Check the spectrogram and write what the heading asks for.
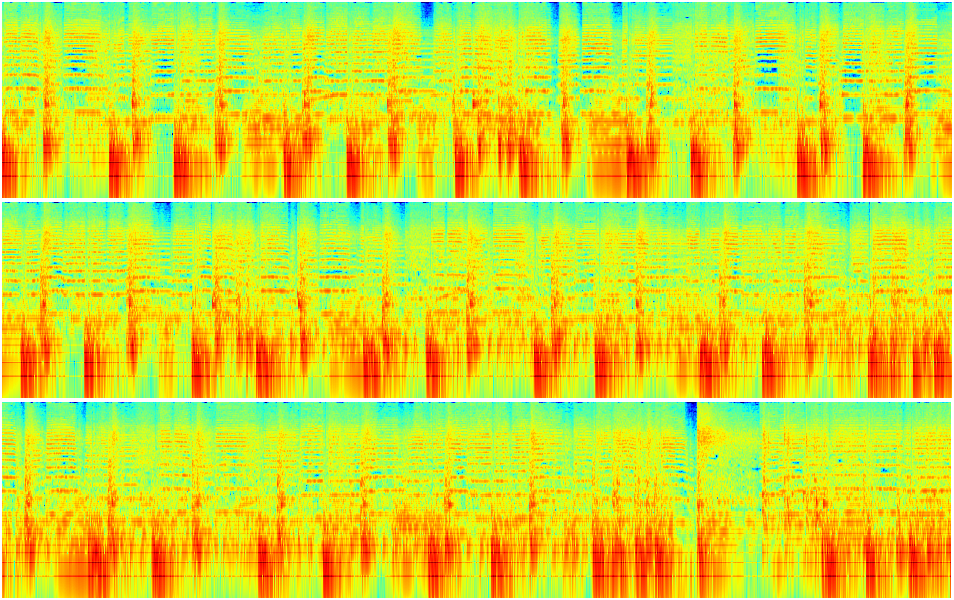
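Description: Guggenmusik band playing loudly: trumpets and sousaphones playing the tune together over a steady beat from snare and bass drums.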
